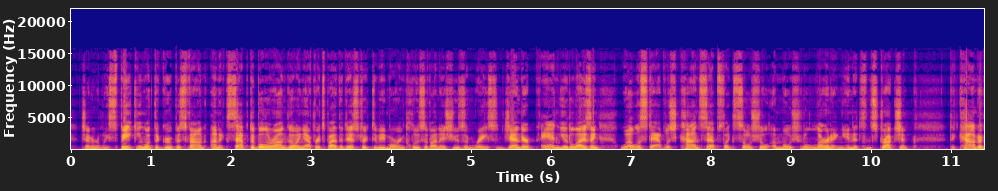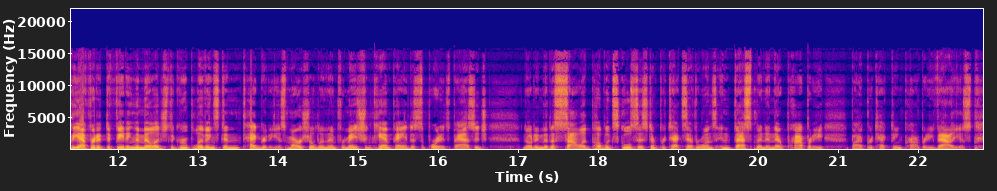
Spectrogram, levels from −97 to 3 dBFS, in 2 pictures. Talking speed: 190 wpm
